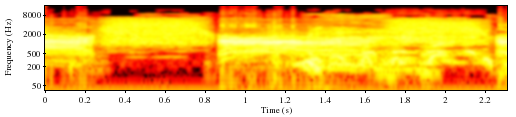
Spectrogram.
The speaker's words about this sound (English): Yeah, I'm sure it sounded scary, caller. Some of those sump pumps are a bit noisy. I think if you take a look in your crawl space, you'll find the ground is dry, your pump hard at work keeping the water at bay.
